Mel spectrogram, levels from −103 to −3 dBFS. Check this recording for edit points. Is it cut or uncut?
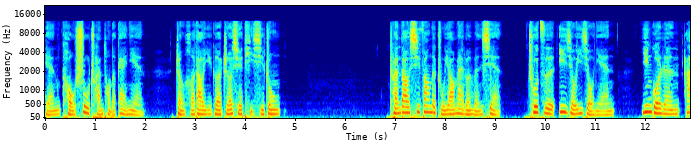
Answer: uncut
